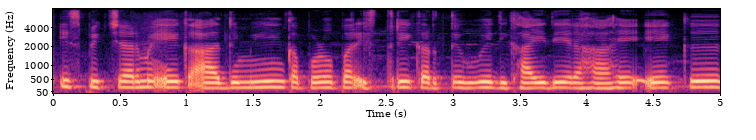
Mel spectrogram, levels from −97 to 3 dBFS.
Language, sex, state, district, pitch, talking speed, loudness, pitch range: Hindi, female, Haryana, Rohtak, 195 Hz, 180 wpm, -11 LUFS, 190-210 Hz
